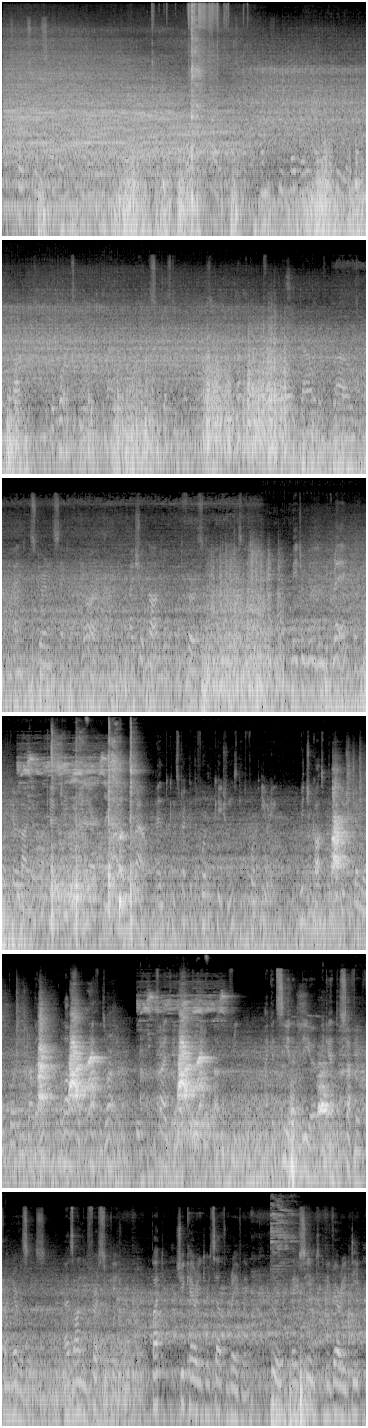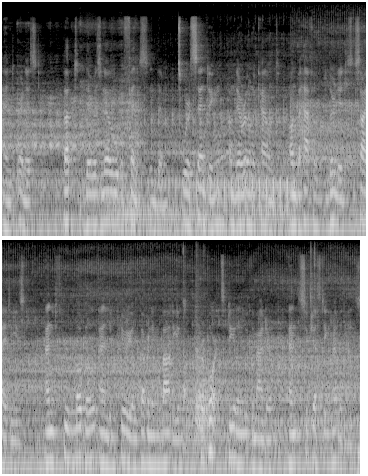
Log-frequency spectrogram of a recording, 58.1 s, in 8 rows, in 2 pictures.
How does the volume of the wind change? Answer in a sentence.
The volume of the wind goes down.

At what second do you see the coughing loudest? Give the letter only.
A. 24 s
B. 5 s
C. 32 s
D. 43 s
A.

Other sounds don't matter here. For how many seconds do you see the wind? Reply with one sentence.
The wind can be heard for 39 seconds in total.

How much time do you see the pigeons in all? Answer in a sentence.
The pigeons can be heard for 4 seconds in total.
